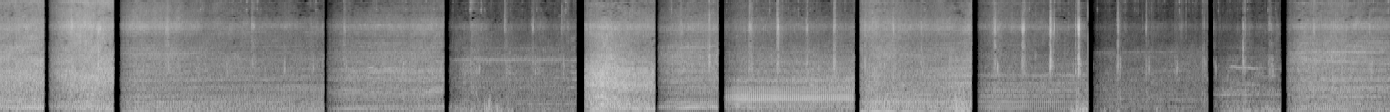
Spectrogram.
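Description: Roadside traffic on a highway: motorcycles and other vehicles running and passing, their engine hum rising and falling. The sound changes abruptly about every two seconds where short clips are spliced together, loudest about nine seconds in.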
